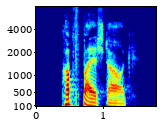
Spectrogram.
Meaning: good at heading the ball
- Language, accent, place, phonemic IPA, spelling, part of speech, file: German, Germany, Berlin, /ˈkɔpfbalˌʃtaʁk/, kopfballstark, adjective, De-kopfballstark.ogg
